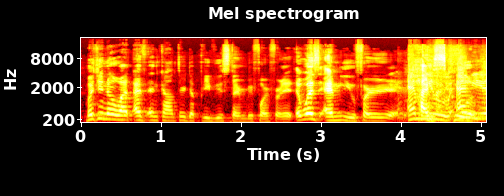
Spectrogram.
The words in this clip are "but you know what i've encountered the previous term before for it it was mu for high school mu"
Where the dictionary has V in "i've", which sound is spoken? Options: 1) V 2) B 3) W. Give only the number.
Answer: 1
